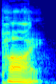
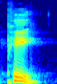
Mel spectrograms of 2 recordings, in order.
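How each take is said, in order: First: The word ends with an 'eye' vowel. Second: The word ends with an 'ee' vowel. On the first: This is how English speakers say the letter. "why do we pronounce it pi?" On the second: This is how Greek speakers say the letter. "Even the Greeks say P"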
